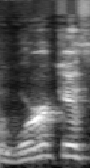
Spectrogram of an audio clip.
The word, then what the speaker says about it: worketh: My superior nature worketh through So worketh is pronounced worketh. thee. It's not a common one. It's like earth.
